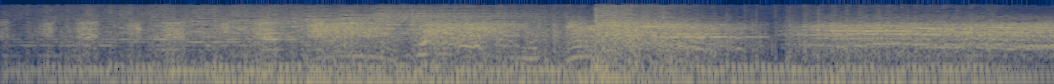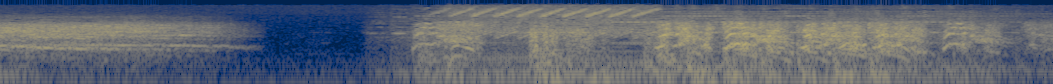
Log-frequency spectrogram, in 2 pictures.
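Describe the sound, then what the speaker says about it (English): Objects being smashed in the Mortal Kombat test-your-strength bonus round of the video game: loud, dense arcade impacts and crashes with crowd-like noise, a brief near-silent gap, then more bursts of game effects. "win bonus points by smashing progressively harder objects"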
